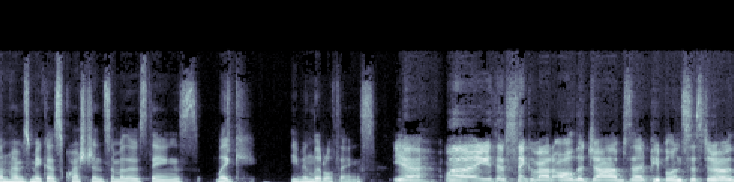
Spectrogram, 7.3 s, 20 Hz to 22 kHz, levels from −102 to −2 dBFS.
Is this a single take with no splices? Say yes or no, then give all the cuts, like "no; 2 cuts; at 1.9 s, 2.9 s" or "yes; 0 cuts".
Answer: yes; 0 cuts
